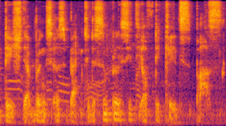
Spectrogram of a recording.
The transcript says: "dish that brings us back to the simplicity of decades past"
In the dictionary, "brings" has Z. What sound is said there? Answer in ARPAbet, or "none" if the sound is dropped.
S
